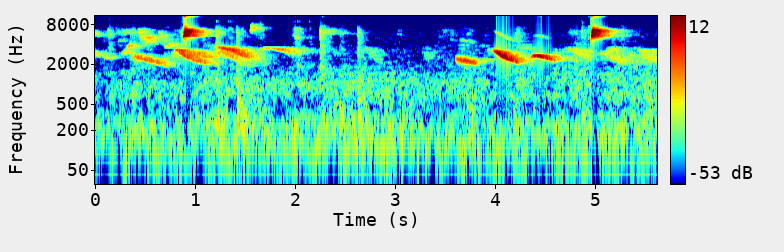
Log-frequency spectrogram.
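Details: Captive-bred green-winged saltator delivering loud, slurred whistled notes in two clusters, with bright high clicks at the start and end, against low background hiss.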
